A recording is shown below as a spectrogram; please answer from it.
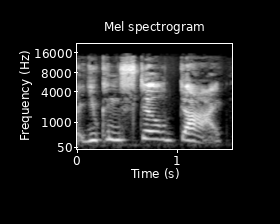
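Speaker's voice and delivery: drawn out, heavy warning; slow grave warning. Acted. Teacher warning his student, slow and grave. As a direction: spell it out firmly.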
